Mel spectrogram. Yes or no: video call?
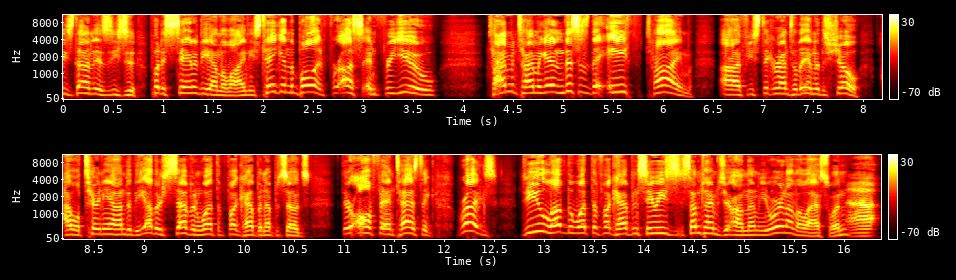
no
